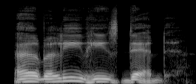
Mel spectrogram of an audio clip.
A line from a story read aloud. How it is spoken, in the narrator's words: the innkeeper said slowly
